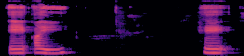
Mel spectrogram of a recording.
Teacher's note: संयुक्त स्वर आहेत. कारण कंठ प्लस तालू या ठिकाणामध्ये यांचा स्पर्श होत असल्यामुळे यांना कंठतालव्य असे म्हणतात.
